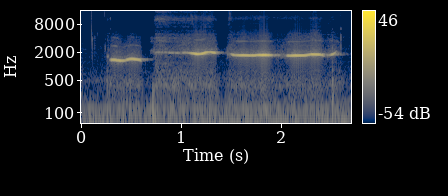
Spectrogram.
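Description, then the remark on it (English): A thin, feeble whistle of four breathy notes, the first lower and the rest held slightly higher, wavering and fairly quiet, with no talking. “that was the most pitiful whistle I've ever heard in my life.”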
